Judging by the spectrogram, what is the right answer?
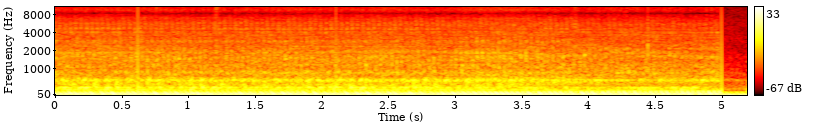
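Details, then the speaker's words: Fiat 124 Spider 1.4L MultiAir Turbo, being checked for a camshaft issue, idling warm at 750–770 rpm after a plug was re-gapped, in cooler temperatures: even exhaust pulses, no drops, zero misfires on the laptop; a smooth, healthy idle. "home Idol smooth it's idling at 760. looking at the laptop right now misfizer zero and I can tell the exhaust note is smooth I'm gonna roll down the left window yeah that is smooth"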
